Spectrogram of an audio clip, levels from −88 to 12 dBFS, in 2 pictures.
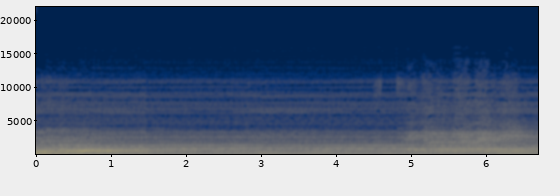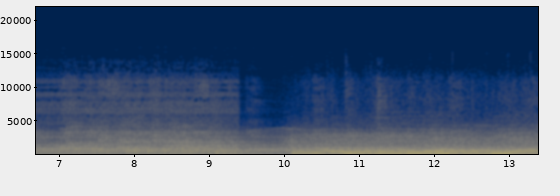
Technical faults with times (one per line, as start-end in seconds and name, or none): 4.20-4.80 chunks out of order
8.20-9.00 chunks out of order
